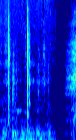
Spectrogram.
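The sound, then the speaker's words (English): A couple of short, muffled coughs about half a second apart, with a low rumbling hum underneath and a brief dip into near silence before the end. “I'm coughing like crazy today.”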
